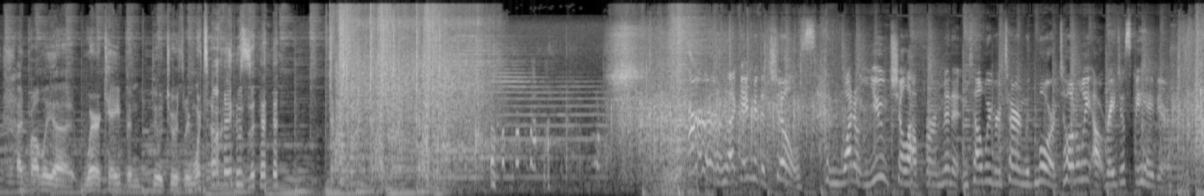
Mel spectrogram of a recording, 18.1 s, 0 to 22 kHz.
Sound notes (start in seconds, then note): 4.9 water splashes; 7.3 people laughing; 17.5 audience applauds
